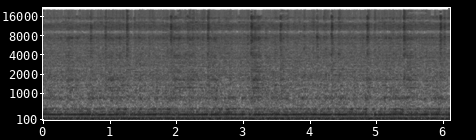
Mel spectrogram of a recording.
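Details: Formula engine after intake manifold gasket installed: steady low idle with uneven beat and occasional skipped or popping firing pulses; misfire, cause not identified.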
